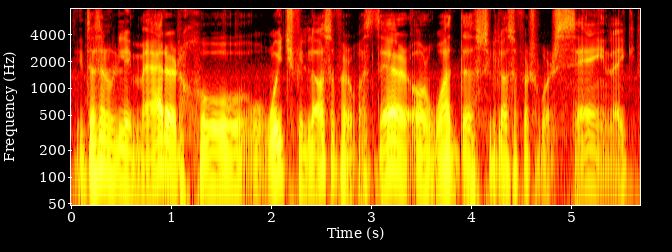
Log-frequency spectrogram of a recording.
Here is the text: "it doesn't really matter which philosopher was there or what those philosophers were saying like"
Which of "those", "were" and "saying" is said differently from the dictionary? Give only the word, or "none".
those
